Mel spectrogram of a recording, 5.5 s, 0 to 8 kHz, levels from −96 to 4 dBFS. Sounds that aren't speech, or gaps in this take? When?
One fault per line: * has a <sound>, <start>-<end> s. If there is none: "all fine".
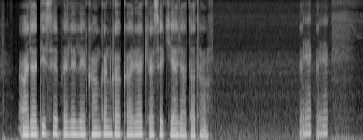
* has a laugh, 4.5-4.9 s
